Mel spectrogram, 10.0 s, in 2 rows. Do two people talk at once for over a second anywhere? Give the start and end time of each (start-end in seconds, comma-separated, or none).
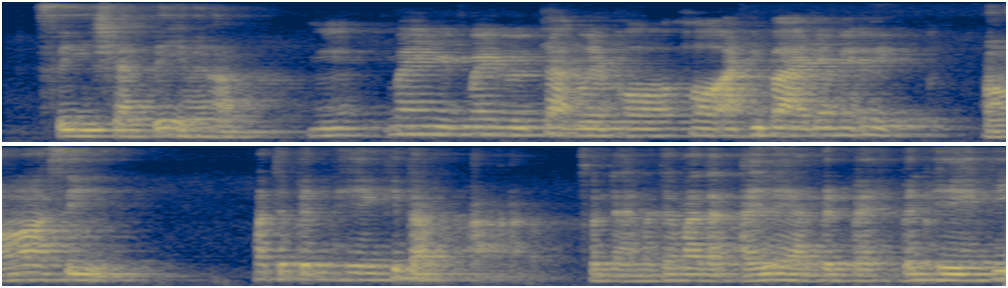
none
